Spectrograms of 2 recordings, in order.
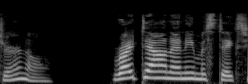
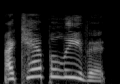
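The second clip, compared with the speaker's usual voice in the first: higher-pitched, mildly surprised example; demonstrated surprise; 7 semitones higher than usual. Shown as a demonstration. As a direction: let the voice go up to show surprise. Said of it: "notice how their voice goes up to show surprise".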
